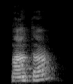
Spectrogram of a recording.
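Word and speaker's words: פתה: » Ici, le terme « séduit », c'est le mot hébreu « pata ». Pata qui s'écrit P-A-T-H-A-H.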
